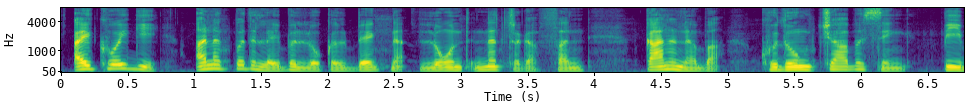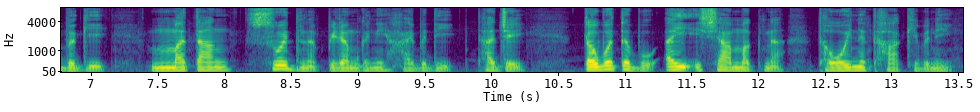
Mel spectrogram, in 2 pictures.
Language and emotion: Manipuri, neutral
